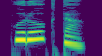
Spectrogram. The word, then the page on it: ಪುರೋಖ್ತ: purōkhta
